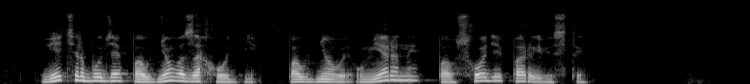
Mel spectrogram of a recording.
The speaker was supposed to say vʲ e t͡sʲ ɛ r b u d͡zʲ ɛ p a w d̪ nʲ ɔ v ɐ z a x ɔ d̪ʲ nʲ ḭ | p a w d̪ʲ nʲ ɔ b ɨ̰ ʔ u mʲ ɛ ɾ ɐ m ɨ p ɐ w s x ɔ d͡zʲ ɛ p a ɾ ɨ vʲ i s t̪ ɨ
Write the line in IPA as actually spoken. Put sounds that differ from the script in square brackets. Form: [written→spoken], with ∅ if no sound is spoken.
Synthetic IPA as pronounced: vʲ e t͡sʲ ɛ r b u d͡zʲ ɛ p a w d̪ nʲ ɔ v ɐ z a x ɔ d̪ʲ nʲ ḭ | p a w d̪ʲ nʲ ɔ [b→v] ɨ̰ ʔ u mʲ ɛ ɾ ɐ [m→n] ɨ p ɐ w s x ɔ d͡zʲ ɛ p a ɾ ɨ vʲ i s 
